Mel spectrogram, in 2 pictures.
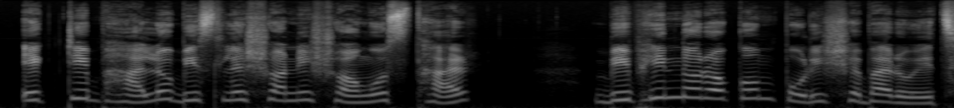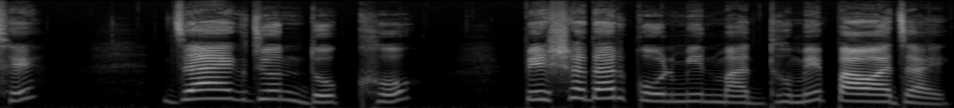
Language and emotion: Bengali, neutral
